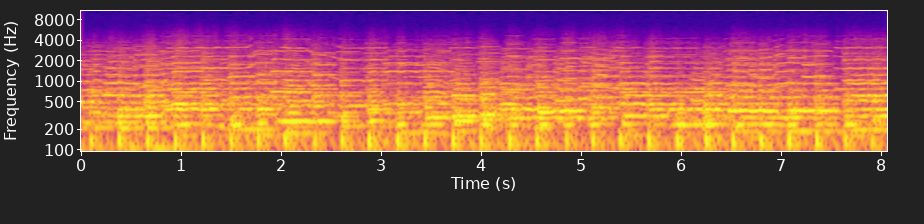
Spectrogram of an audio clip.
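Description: Late-1920s dance orchestra playing a tune, with a cornet lead over trombone and violins and a steady beat underneath.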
